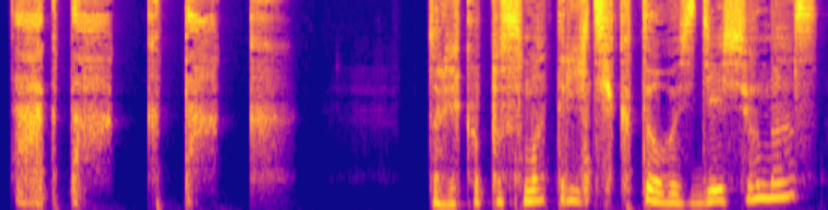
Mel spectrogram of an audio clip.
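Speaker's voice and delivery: sneering, lisping thug, hushed and slow; mocking lisp. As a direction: leer and lisp through missing teeth. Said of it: "глумливый шепелявый голос".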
